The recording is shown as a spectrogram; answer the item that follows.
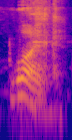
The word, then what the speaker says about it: walk: Walk. Okay. Now, can you repeat? How did you walk. pronounce it? Okay. Walk. Now, when you pronounce it, don't pronounce the L.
